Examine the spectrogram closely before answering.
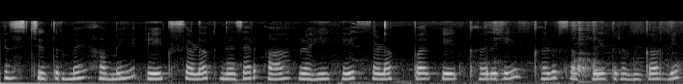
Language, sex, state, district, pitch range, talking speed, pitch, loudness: Hindi, female, Madhya Pradesh, Bhopal, 255-275 Hz, 175 wpm, 260 Hz, -22 LUFS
